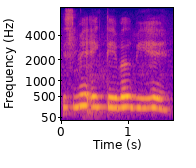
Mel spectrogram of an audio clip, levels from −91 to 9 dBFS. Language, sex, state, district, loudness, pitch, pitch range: Hindi, female, Arunachal Pradesh, Papum Pare, -14 LUFS, 240 Hz, 230-245 Hz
